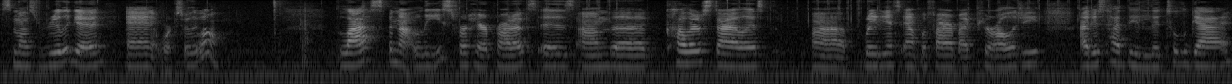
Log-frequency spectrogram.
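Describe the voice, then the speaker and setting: Audible room echo surrounds a woman speaking at a fairly slow pace. Her medium-pitched delivery is monotone and flat. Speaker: beauty vlogger. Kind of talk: casual product review. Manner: halting, many fillers.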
